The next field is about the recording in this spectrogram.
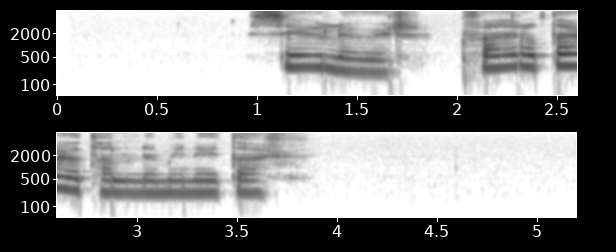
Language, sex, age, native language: Icelandic, female, 20-29, Icelandic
